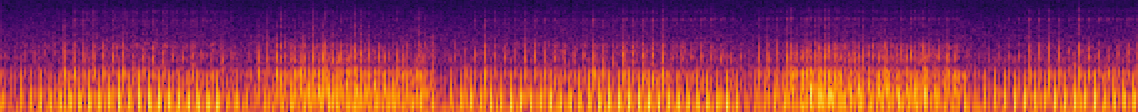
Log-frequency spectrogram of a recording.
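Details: Close, loud purr from a calm house cat, low throbbing hum rising and easing in regular breath cycles about every second, steady and uninterrupted.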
